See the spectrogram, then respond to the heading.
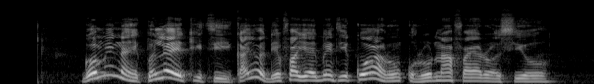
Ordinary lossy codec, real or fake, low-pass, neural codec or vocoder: none; real; 14.4 kHz; none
